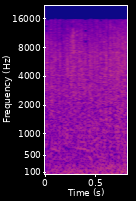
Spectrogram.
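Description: Dense rumbling explosions in the Dawn of War 2 strategy game, a continuous low booming wash of blasts with no clear gaps, moderately loud.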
